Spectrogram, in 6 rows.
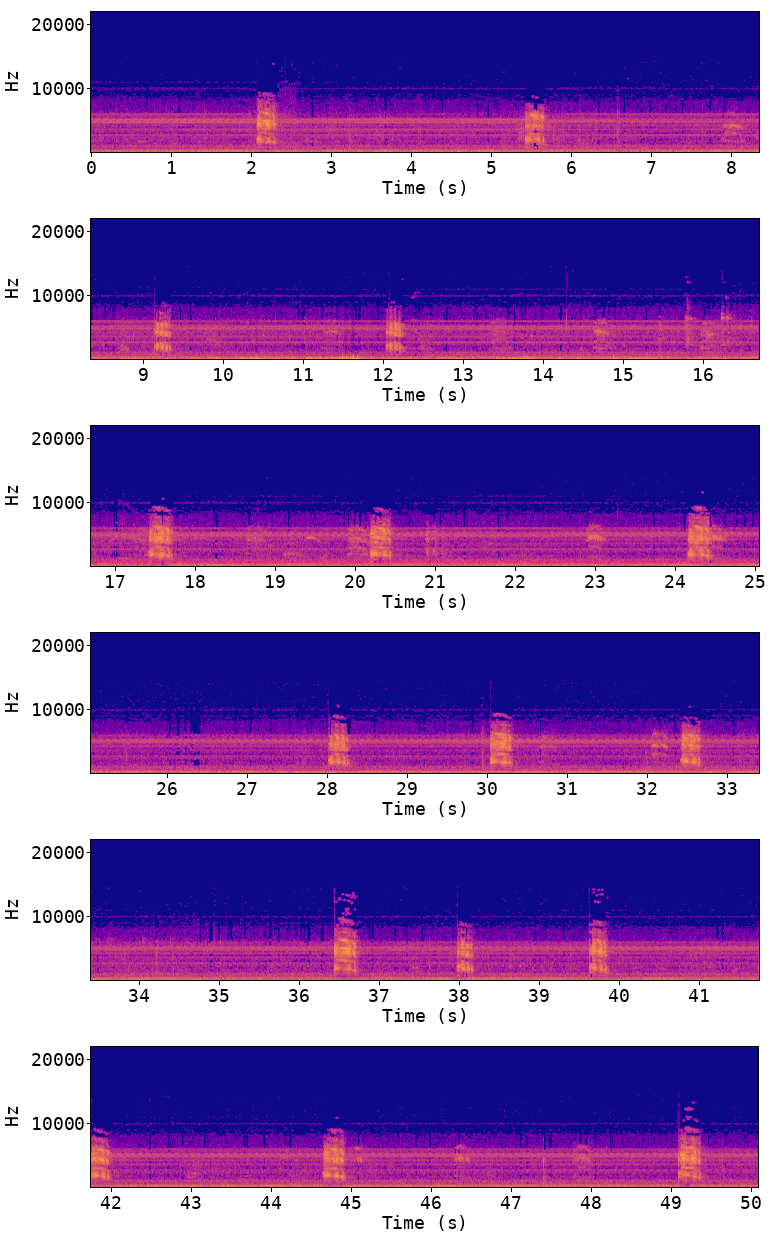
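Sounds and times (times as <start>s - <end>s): low background hum: 0.0s - 50.0s
steady background noise: 0.0s - 50.0s
gull squawking: 2.0s - 2.8s, 5.3s - 6.2s, 7.8s - 9.4s, 12.0s - 12.6s, 17.4s - 17.8s, 18.6s - 21.1s, 24.2s - 24.6s, 28.0s - 28.4s, 30.0s - 30.8s, 32.0s - 32.8s, 36.4s - 36.8s, 37.4s - 38.3s, 39.6s - 40.0s, 41.7s - 42.1s, 44.6s - 45.3s, 47.8s - 48.0s, 49.1s - 49.5s.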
